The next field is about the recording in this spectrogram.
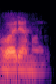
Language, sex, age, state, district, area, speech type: Kashmiri, male, 18-30, Jammu and Kashmir, Srinagar, urban, conversation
